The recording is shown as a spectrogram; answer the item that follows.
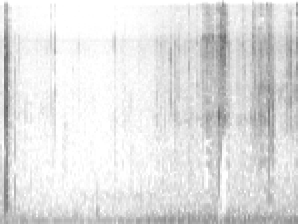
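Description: Plastic Chevrolet key fob being handled: a sharp click at the very start as the back cover snaps on, then quiet, then light plastic clicks and rustling from about one and a half seconds in.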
